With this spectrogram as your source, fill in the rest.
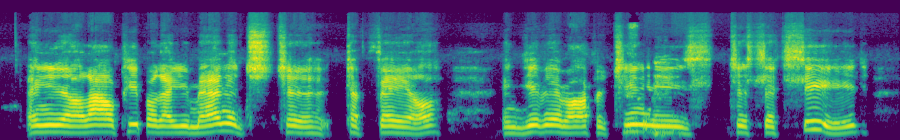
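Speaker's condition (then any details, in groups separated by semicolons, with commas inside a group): Head and neck cancer surgery; crooked head since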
